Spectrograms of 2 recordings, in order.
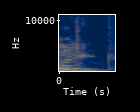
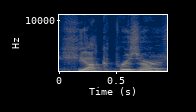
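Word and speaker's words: Huyck Preserve: called the Hike Preserve. And I know it's spelled hike. Hyuk Preserve. That's what I thought it was. Hike. I always called it the Huck Preserve or the Hyuk Preserve.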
